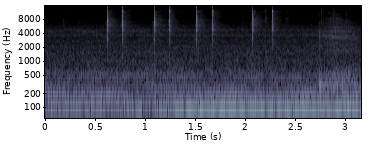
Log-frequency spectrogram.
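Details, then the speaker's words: Fuel injector on bench being cleaned, powered from 12 V battery: crisp, sharp clicks each time power is touched, about ten in a few seconds; injector solenoid opening normally. "got the battery 12 volt battery one wires in here you can hear it click when i touch it listen"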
